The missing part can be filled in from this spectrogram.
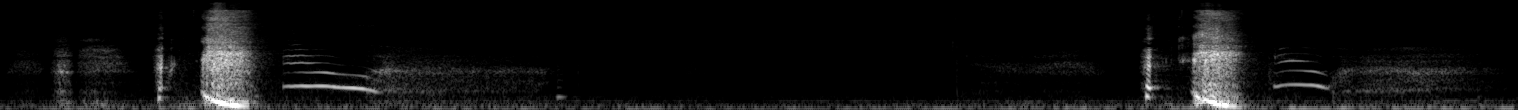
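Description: Two forceful, wet sneezes, each with a sharp in-breath before it and a short exhale after, in a quiet room. Sneezing with a cold.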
